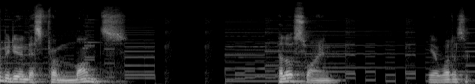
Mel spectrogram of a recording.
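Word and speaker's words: Piloswine: Pillow-Swine. Yeah, what is it called? Pillow-Swine. It doesn't have piles. Pile is spelled P-I-L-E, right? It's like pillow. Just without the W.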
